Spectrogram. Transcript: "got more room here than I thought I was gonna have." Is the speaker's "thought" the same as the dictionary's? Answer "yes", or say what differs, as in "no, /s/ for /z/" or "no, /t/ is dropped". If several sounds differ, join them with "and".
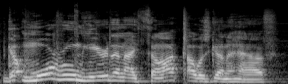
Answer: yes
